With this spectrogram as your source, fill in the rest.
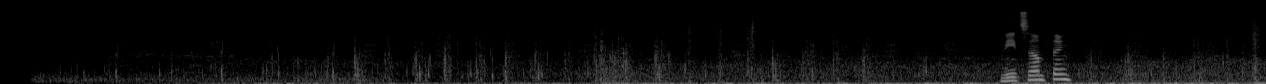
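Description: Footsteps tread on stone pavement at a steady walking pace.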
